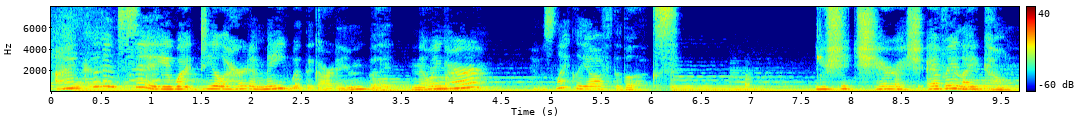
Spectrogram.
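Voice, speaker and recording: A knowing, elegant woman navigator from a sci-fi game. Her fairly high voice is composed and reassuring, in an echoing space with music underneath. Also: very animated, measured pace. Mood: explanatory. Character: poised, knowing female space-train navigator, gently teasing adult. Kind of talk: video game character dialogue.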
